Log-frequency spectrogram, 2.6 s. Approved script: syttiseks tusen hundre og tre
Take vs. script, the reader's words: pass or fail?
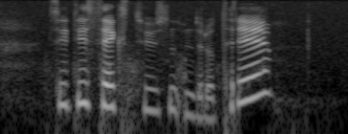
pass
